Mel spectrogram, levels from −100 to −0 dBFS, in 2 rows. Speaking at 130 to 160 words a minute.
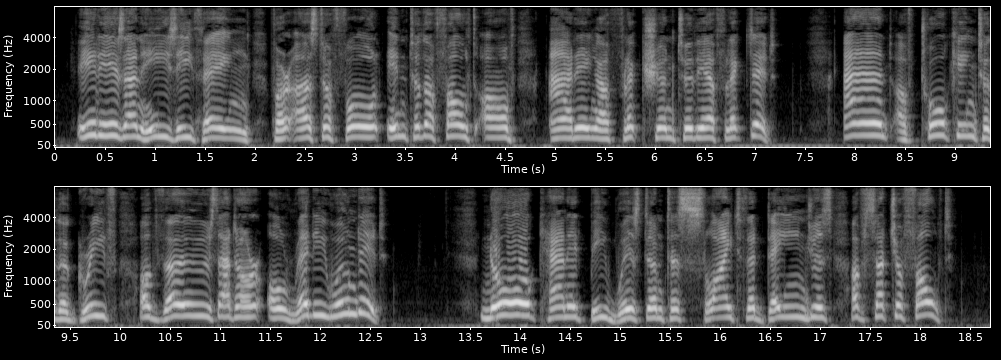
Yes: average, 140 wpm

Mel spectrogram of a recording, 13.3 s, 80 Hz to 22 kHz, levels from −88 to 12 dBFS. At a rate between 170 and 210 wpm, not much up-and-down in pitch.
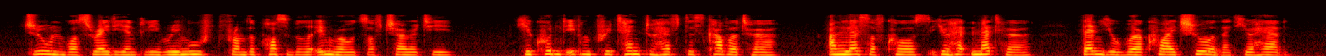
No: average, 150 wpm; narrow, 1.9 semitones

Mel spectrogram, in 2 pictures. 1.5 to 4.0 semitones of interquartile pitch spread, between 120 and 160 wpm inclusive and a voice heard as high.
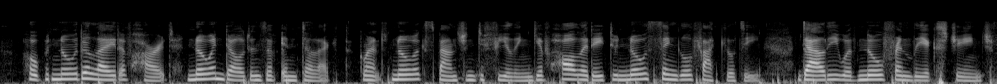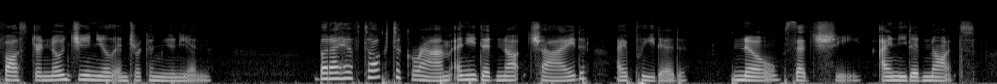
Yes: average, 3.2 semitones; average, 140 wpm; high, 200 Hz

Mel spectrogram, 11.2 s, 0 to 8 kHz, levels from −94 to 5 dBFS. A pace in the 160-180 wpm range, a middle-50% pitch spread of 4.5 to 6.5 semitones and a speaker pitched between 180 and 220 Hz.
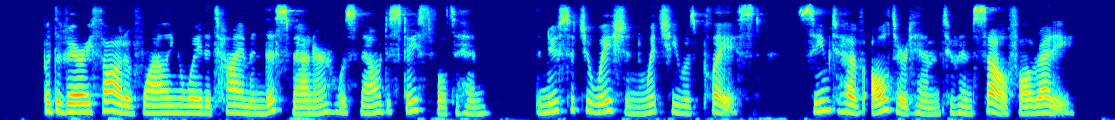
No: average, 175 wpm; average, 3.9 semitones; high, 190 Hz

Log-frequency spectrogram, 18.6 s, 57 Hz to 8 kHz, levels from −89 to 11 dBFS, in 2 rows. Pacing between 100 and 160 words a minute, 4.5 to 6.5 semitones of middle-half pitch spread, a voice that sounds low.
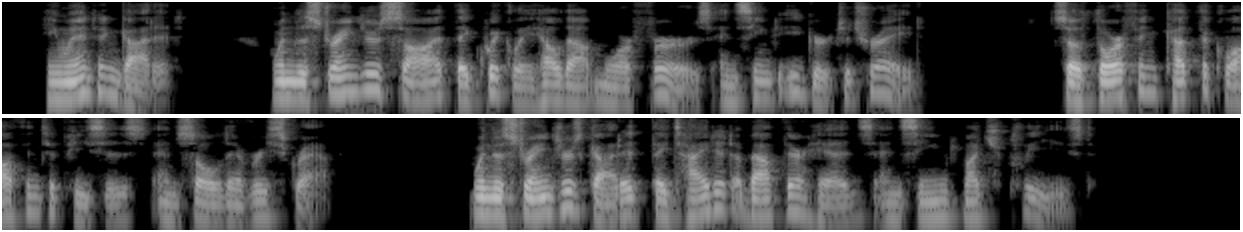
Yes: average, 150 wpm; average, 4.8 semitones; low, 115 Hz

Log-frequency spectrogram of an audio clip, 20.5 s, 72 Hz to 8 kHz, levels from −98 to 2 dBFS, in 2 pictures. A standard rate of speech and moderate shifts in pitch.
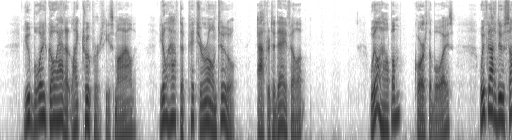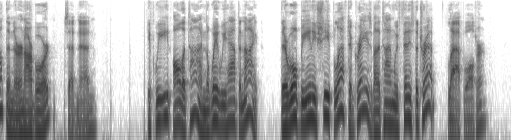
No: average, 190 wpm; wide, 7.7 semitones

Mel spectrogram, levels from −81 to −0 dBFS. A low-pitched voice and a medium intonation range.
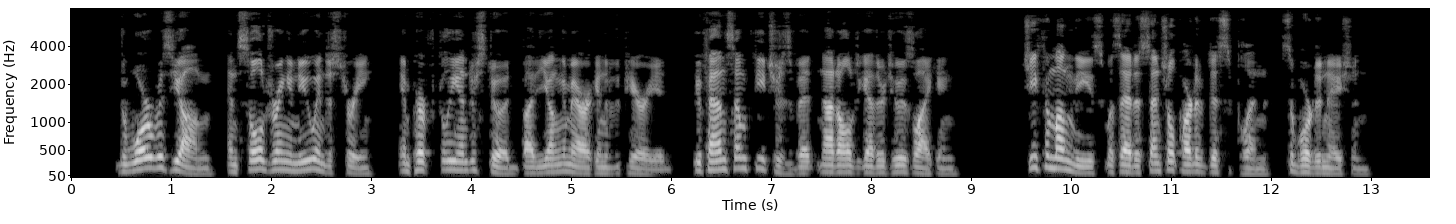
No: low, 120 Hz; wide, 7.1 semitones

